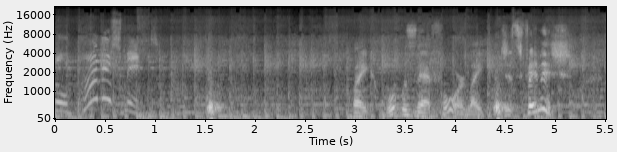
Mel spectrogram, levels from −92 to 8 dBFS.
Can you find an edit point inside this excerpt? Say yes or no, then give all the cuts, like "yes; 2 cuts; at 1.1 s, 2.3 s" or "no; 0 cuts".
no; 0 cuts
